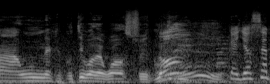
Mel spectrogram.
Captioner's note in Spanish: Exclamaciones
